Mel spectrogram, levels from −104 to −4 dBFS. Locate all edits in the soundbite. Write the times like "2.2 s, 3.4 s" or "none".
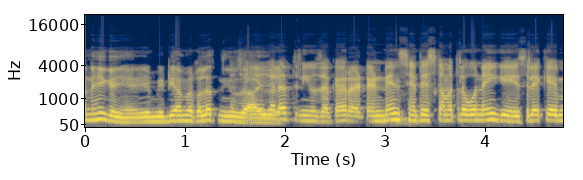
none

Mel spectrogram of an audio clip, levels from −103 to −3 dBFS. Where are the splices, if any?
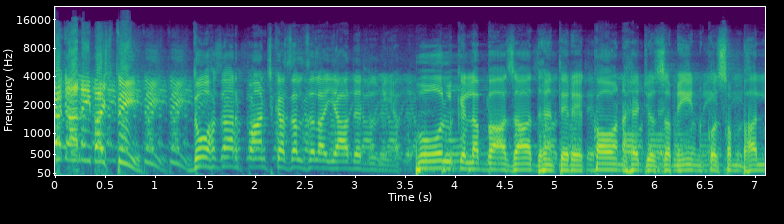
3.6 s

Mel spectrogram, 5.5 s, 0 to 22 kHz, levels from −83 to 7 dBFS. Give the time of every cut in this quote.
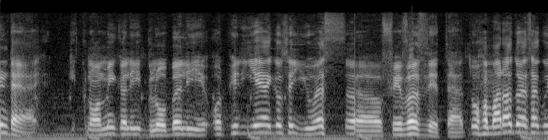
3.6 s

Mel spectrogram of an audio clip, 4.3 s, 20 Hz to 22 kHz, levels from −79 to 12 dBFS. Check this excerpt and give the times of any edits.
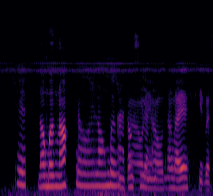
3.2 s

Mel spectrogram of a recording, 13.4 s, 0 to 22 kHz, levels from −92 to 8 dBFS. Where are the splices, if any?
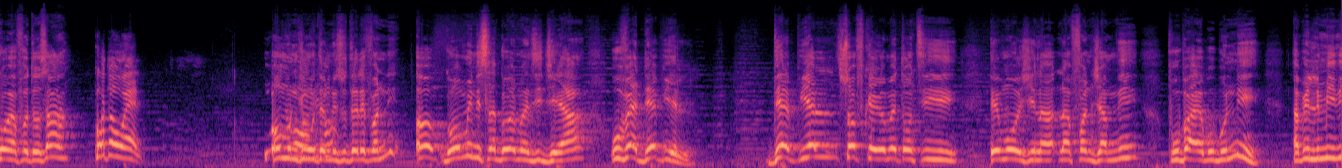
none

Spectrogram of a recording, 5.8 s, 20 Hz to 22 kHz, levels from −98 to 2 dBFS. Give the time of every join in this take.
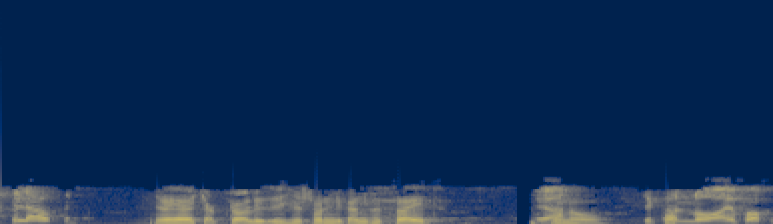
4.0 s

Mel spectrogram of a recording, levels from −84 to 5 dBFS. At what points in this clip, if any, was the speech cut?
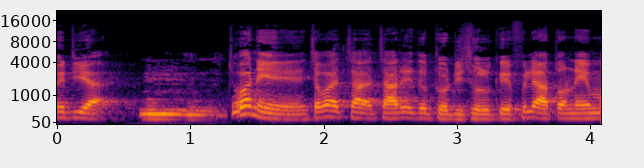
1.2 s

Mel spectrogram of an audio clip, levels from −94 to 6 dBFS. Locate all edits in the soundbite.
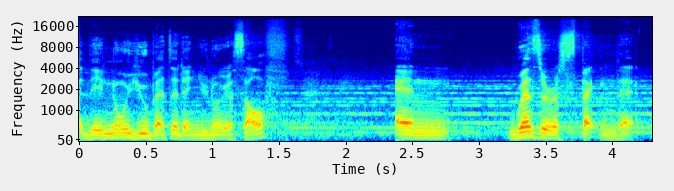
none

